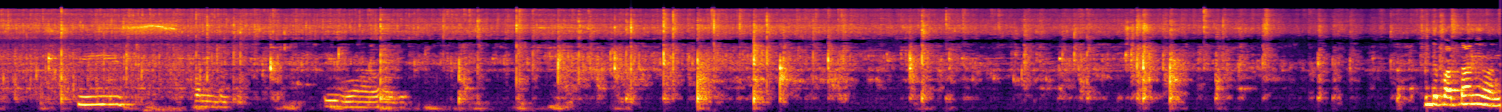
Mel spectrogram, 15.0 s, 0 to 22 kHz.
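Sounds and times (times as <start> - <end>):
water spraying into a pot: 0.0 - 15.0.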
